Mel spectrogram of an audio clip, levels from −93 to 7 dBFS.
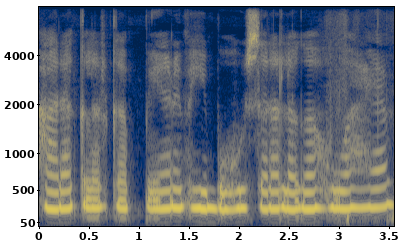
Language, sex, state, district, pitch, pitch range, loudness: Hindi, female, Bihar, Patna, 240 Hz, 235-255 Hz, -12 LUFS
